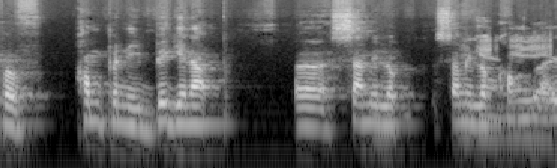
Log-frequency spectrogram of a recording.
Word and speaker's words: Lokonga: Lokonga.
